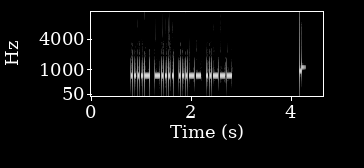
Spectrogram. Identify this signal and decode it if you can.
Morse code, heard as a keyed tone, about 34 wpm, 700 Hz. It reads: 4632
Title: Common Cut Numbers - 4-Digit 35wpm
